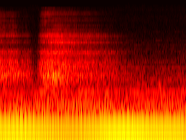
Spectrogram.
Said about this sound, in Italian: Non mi preoccupo di fare piano e respiro affannosamente. Sono stanco dalla corsa.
